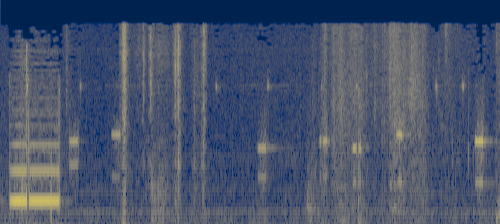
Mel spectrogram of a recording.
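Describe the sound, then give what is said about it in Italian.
Telephone keypad tones as a number is dialed: a quick, loud burst of beeping tones at the start, followed by quieter clicks and scattered short tones on the line. “Vediamo se c'è qualcuno che risponde a questo numero.”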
